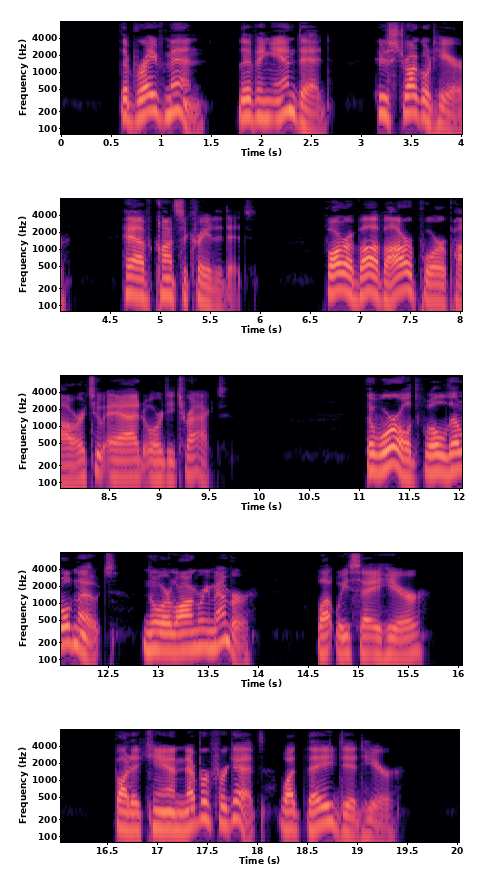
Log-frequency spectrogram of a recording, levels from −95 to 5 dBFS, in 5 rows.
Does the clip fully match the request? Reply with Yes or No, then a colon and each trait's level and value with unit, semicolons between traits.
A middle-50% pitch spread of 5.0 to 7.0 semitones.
Yes: wide, 5.4 semitones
